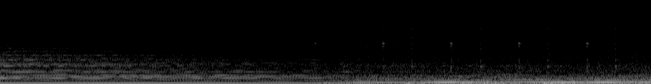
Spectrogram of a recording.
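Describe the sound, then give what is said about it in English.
A car driving down a street lined with orchards on the outskirts of Emmett: a steady low engine hum that turns louder and rougher midway, with added road and rattling noise. “We're on the outskirts of Emmett, driving down a street with orchards on every side.”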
